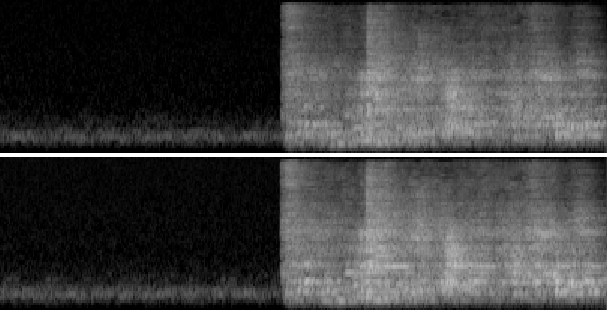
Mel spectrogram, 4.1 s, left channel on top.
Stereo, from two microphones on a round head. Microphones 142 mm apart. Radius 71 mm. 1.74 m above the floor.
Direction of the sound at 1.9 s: 50° right (ahead or behind).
